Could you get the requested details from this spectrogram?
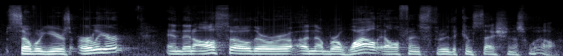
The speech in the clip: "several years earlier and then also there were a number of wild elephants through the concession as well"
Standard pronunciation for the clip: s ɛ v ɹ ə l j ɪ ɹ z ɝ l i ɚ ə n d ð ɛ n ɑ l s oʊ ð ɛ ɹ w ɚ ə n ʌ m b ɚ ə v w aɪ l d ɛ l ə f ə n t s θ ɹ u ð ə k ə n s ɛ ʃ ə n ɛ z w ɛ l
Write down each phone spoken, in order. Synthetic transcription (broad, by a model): s ɛ v ɹ l j ɪ ɹ z ɝ l i ɚ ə n ð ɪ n ɑ l s oʊ ð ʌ ɹ w ɚ ə n ʌ m b ɚ ə v w aɪ l d ɛ l ə f ə n t s θ ɹ u ð ə k ə n s ɛ ʃ ə n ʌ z w ɛ l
